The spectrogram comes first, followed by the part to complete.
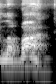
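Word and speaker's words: לבן: about an enough and because you we pronounce it we connect the ba and the na together and that law we pronounce on its own all right so white is laban and then we got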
